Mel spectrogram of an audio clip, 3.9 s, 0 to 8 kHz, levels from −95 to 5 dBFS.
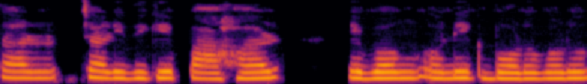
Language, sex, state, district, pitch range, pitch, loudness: Bengali, female, West Bengal, North 24 Parganas, 225-235 Hz, 230 Hz, -20 LUFS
